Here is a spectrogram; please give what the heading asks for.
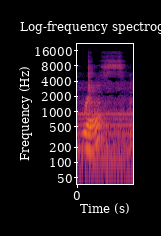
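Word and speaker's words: Rhis: isn't going to inherit so her name is wrist it's spelled bar H is and her kingdom is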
